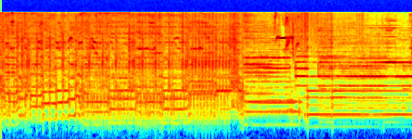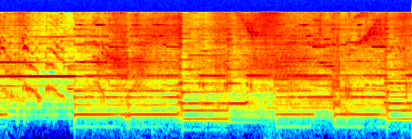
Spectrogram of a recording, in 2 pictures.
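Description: Live rock band with drum kit, played back greatly sped up, so the whole performance comes out as a high-pitched jumble of quickly stepping notes with almost no bass.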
